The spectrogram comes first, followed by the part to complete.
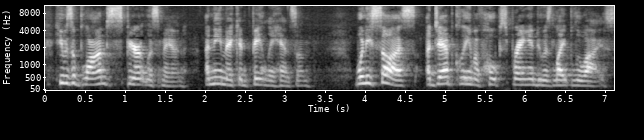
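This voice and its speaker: Over a silent background in a very clean recording, a raspy, put-on character voice speaks at a moderate pace. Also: woman, fairly high pitch for a woman. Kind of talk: casual student read-aloud with commentary. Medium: read story. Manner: casual, conversational asides.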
